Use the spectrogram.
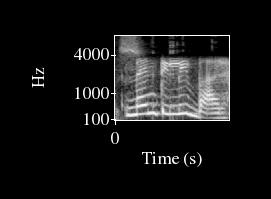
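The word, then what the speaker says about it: Mendilibar: Να τα πούμε Μ' αρέσει όμως πόσο ωραία το λες το Μεντιλίμπαρ. – Μεντιλίμπαρ. – Έχει την βασκική προφορά.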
